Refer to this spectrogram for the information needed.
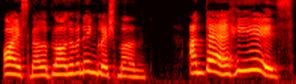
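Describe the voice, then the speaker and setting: A huge, hungry male giant roaring out threats, as a woman puts him on. Loud and menacing, with slow, stretched-out words in a storybook reading. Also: sits high, lively intonation, pitched above the performer's own voice, heavily acted.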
